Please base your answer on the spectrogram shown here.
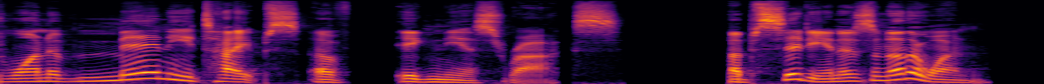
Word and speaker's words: igneous: the episode about Yellowstone igneous sounds like the word ignite it means fire igneous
